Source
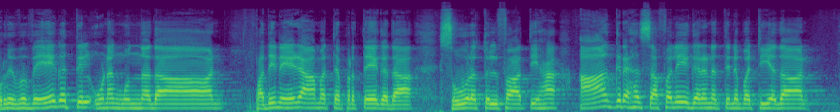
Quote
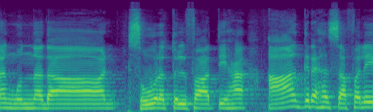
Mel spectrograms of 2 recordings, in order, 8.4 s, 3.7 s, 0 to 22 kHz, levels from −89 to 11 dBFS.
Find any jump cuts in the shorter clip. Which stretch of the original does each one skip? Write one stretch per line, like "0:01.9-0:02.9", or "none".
0:02.3-0:04.3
